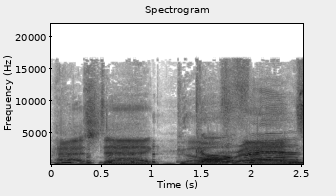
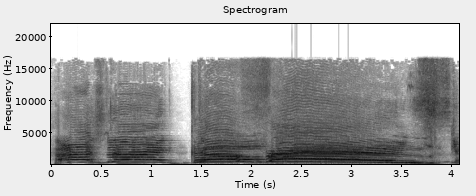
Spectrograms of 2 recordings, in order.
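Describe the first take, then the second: First: It is said at the quietest level. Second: It is said at the loudest level.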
